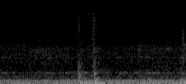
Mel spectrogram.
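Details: Power steering check with engine idling at about 26 degrees outside, reservoir cap off to let air escape, wheel turned lock to lock about four times each side: low steady rumble, no squeal or whine; normal power steering operation.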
